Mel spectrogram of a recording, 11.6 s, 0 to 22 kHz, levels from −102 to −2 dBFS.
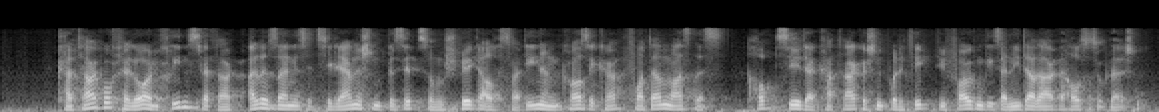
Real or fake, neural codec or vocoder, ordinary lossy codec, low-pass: fake; codec, 16 kHz, 1 kbps, FreqCodec, larger model; none; none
